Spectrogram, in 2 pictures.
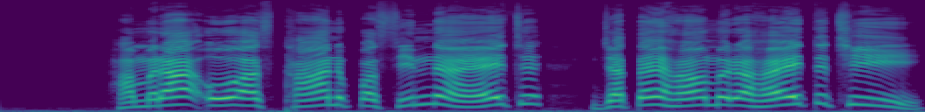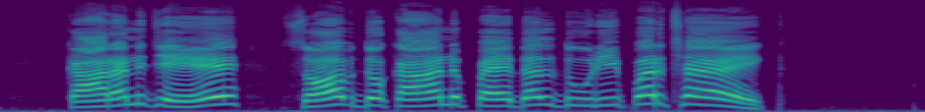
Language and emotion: Maithili, happy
